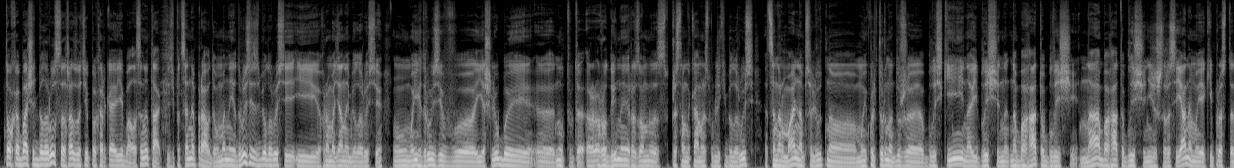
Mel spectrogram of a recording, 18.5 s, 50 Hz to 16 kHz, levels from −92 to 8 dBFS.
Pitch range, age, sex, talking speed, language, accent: 100-120 Hz, 20-39, male, 180 wpm, Ukrainian, native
